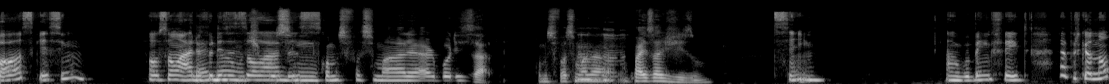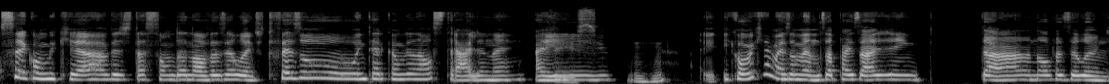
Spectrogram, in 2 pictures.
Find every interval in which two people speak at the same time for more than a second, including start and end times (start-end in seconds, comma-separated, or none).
1.9-3.2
